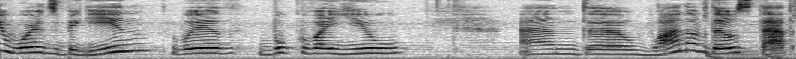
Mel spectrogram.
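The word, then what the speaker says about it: ю: behind it maybe so this letter is you you you you you you you you like in English when we say you are you so you you but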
